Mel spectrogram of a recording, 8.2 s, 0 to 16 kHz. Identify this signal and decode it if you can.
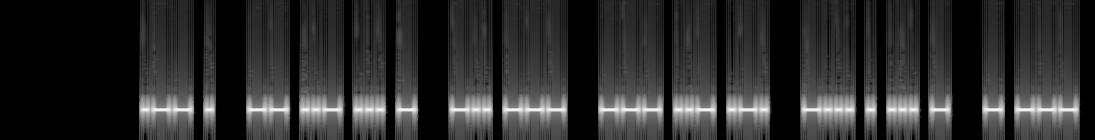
Morse code, heard as a keyed tone, about 29 wpm, 700 Hz. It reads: WE MUST DO OUR BEST TO
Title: Sentences from Top 1000 Words - Review Part 5 - 30wpm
